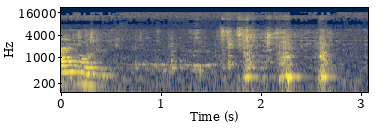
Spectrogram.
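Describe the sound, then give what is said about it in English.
Water is poured in a quiet, uneven stream, with soft splashing and a few brief gurgling bursts over a few seconds. “Getting water.”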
